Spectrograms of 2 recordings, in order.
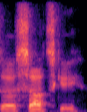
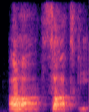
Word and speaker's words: Satsuki: But I believe the way we say in the movie, it's Satsuki. Satsuki. Yeah. Yes, Satsuki. There's like an extra U in there that's not pronounced.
